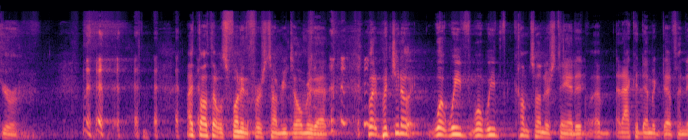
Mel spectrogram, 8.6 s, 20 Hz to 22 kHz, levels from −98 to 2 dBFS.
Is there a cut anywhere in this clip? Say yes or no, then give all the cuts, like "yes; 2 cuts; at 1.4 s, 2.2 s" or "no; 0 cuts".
yes; 1 cut; at 7.3 s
